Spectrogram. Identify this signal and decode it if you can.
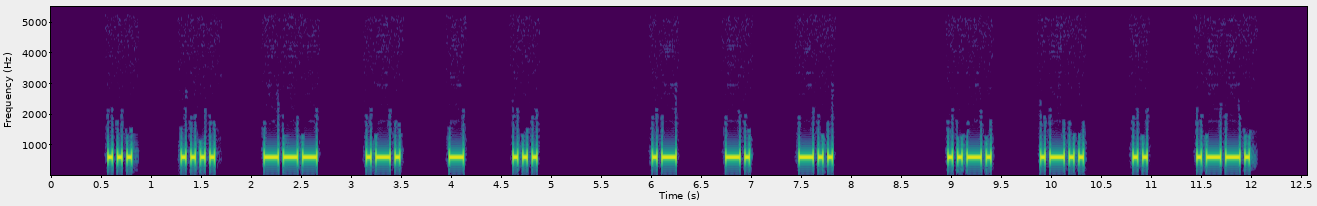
Morse code, heard as a keyed tone, about 25 wpm, spaced as for 13 wpm, 590 Hz. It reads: SHORTS AND FLIP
